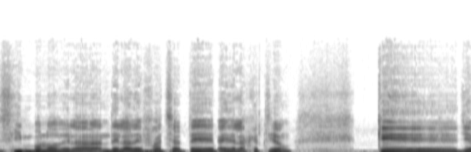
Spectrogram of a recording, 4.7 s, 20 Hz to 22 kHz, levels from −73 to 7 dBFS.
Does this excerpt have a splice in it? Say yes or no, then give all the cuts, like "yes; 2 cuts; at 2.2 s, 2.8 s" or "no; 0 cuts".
yes; 1 cut; at 2.2 s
